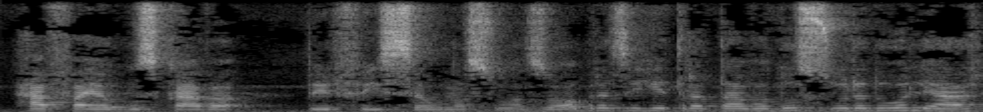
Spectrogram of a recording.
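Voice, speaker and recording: Patient woman teacher explaining slowly. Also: on the high side, background noise. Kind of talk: recorded class lesson.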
